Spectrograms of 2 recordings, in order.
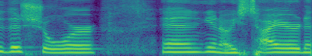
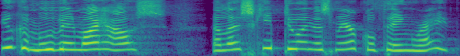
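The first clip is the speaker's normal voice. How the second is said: much higher, eager hello; mock thrilled invitation to move in; excited welcome; 6 semitones higher than usual. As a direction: greet him like a jackpot just walked in. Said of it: "I'd be like".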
